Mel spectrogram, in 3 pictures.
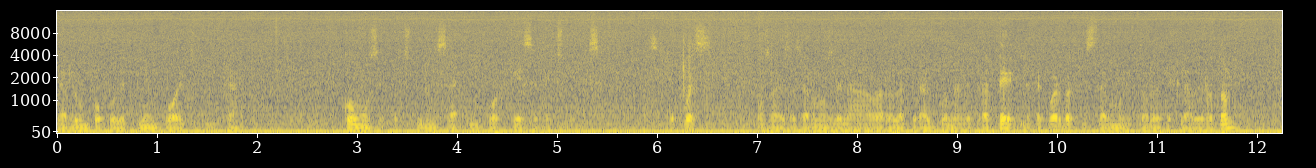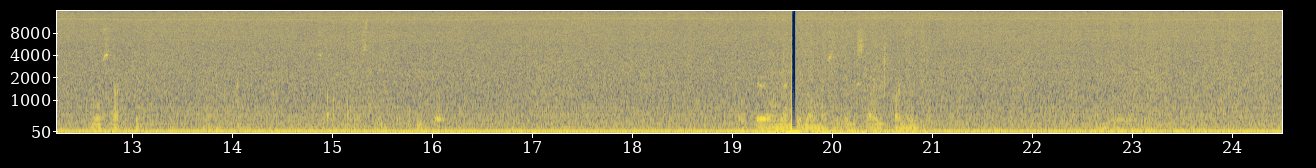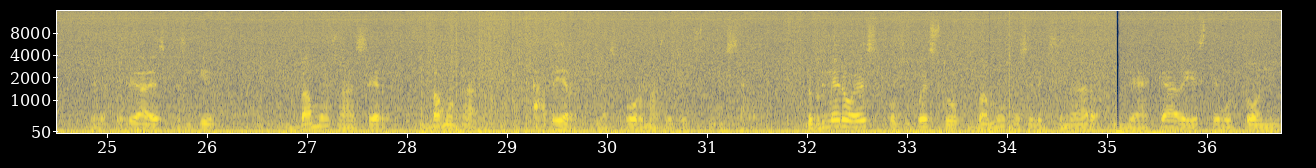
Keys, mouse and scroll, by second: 6.4 t, 11.7-13.6 drag, 14.4-15.7 drag, 16.8-19.4 drag, 21.0 shift+middle click, 21.8 shift+middle click, 33.5 click, 35.8 click, 36.5 click.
